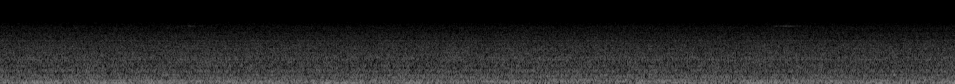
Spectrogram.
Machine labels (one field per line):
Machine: fan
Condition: abnormal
